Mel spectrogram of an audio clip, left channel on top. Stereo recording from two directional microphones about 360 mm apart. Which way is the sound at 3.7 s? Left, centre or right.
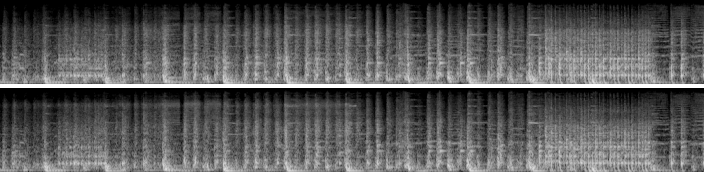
Centre.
